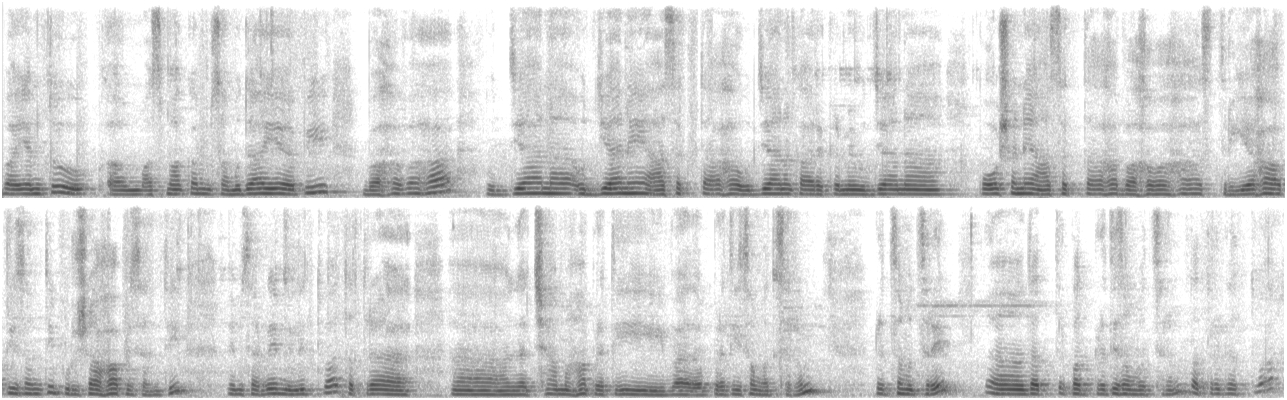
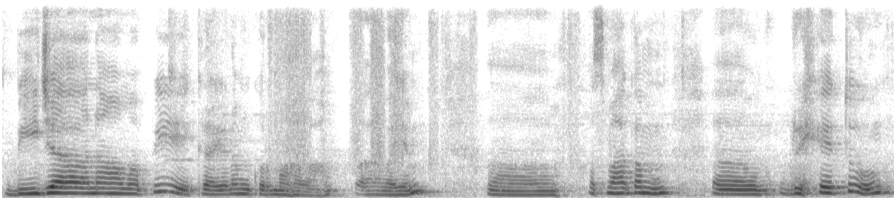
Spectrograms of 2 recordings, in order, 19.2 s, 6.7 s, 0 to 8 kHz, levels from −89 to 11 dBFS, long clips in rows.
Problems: none marked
